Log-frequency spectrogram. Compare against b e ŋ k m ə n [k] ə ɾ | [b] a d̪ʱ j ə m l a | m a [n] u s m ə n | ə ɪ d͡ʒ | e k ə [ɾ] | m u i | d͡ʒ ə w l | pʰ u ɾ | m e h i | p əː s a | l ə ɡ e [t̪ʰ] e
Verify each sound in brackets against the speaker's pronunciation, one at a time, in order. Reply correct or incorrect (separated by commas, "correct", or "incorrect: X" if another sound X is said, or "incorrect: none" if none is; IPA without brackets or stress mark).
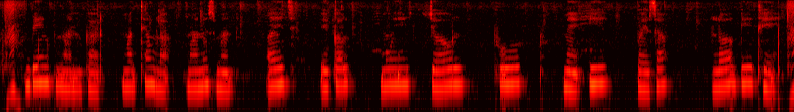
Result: correct, incorrect: m, correct, incorrect: l, correct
